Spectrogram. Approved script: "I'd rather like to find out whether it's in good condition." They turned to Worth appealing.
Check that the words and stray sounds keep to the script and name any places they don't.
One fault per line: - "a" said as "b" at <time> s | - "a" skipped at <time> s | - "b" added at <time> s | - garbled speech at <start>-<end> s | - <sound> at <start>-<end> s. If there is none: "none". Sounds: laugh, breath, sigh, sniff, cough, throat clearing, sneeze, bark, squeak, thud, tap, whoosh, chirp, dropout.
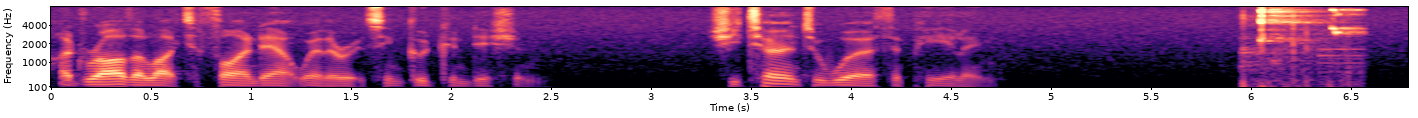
- "They" said as "She" at 3.3 s
- squeak at 5.9-6.6 s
